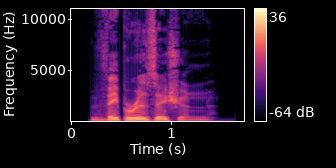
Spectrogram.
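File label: "vaporization", British English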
